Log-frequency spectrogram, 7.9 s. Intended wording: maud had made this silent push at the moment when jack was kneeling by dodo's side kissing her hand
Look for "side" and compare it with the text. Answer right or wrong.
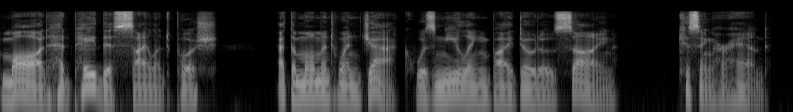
wrong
